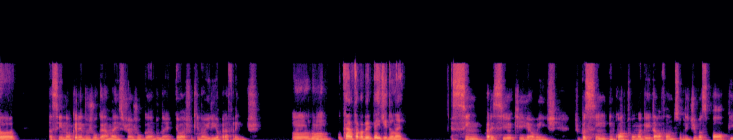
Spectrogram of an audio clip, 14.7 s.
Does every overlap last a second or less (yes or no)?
yes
